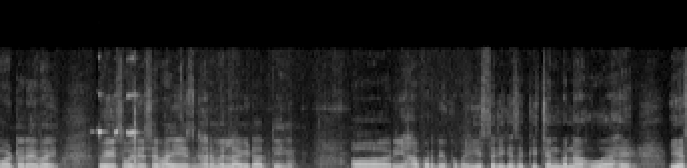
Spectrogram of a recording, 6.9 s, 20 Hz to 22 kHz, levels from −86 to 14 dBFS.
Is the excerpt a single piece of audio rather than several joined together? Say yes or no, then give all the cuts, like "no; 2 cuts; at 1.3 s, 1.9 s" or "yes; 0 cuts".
yes; 0 cuts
